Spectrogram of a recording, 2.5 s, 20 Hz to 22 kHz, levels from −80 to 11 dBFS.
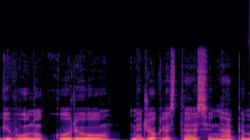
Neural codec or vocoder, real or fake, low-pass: none; real; 14.4 kHz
